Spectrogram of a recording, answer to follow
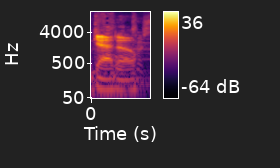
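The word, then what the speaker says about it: Gadolt: It is pronounced Gado.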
